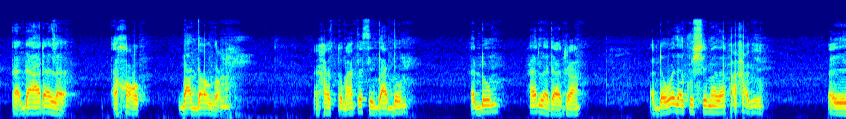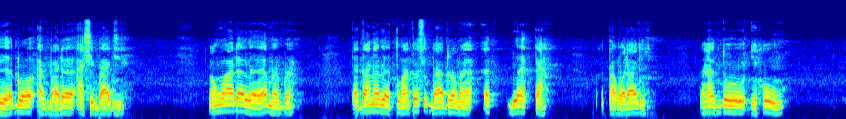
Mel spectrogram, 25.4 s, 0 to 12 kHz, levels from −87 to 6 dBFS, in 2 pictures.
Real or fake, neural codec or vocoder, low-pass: fake; codec, 16 kHz, 8 kbps, FreqCodec, larger model; 7.2 kHz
